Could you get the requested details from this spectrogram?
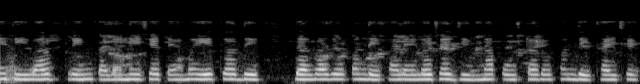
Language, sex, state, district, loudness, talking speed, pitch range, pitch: Gujarati, female, Gujarat, Gandhinagar, -16 LUFS, 180 wpm, 225-235 Hz, 230 Hz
